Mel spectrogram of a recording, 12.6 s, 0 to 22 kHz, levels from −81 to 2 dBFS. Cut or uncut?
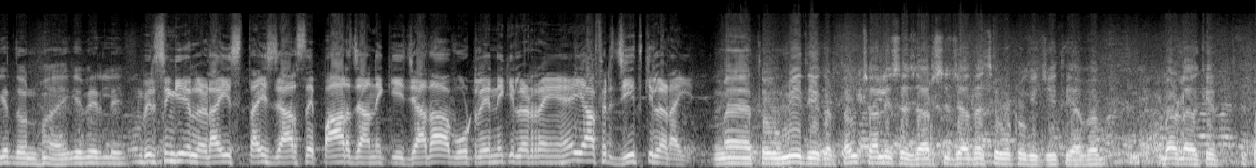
cut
